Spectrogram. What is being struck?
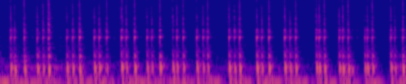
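Textured rubber treadmill belt.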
